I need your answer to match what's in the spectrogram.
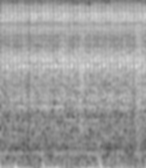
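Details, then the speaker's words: Honda Civic with rear motor mount idling roughly, uneven surging and shaking; cylinder one misfire with high air-fuel ratios, new spark plugs ruled out; owner suspects a failing cylinder one injector, noting fuel smell in oil. "so i'm pretty sure my injector in cylinder one is going out"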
